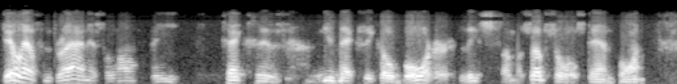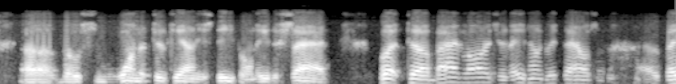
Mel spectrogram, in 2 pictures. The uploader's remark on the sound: July 2021 Monthly Conference Call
